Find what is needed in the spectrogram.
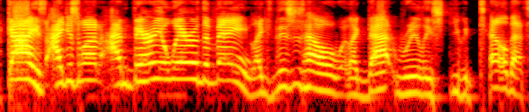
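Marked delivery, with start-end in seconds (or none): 0.1-2.5 high, loud hammed-up insistence; exaggerated high impression; mock defensive Kyle. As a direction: protest loudly in a high voice. Acting out Kyle defending her vein.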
